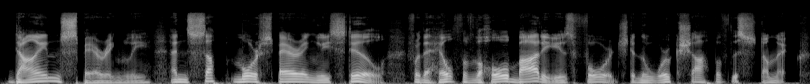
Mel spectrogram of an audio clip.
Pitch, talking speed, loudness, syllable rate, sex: 105 Hz, 165 wpm, -20 LUFS, 4.1 syllables/s, male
